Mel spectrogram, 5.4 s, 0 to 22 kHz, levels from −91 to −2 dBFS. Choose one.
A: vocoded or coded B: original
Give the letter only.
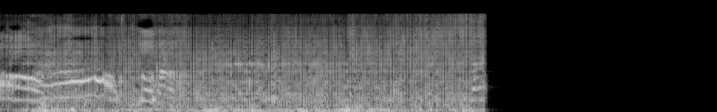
A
